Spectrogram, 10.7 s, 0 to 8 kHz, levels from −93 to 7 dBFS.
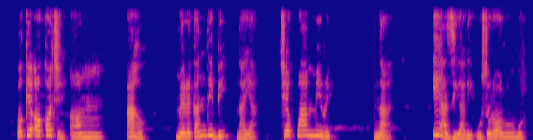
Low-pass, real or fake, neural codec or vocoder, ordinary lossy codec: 7.2 kHz; real; none; none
